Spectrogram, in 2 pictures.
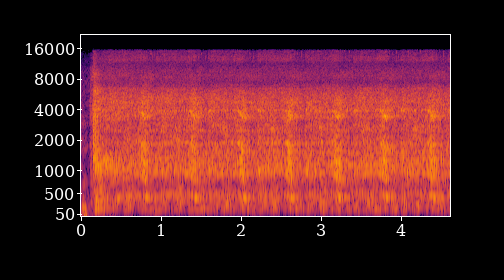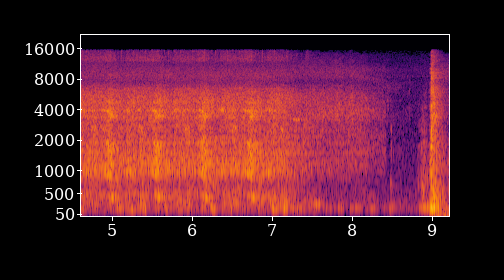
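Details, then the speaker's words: Volvo 740 with its original 425,000 km B230FT engine, cold compression test, plugs out: steady, even starter cranking at about 100 pulses a minute; this cylinder reads about 155, same as the previous one. Normal compression. "so yeah 155 perfect compression in this cylinder as well things are looking good"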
